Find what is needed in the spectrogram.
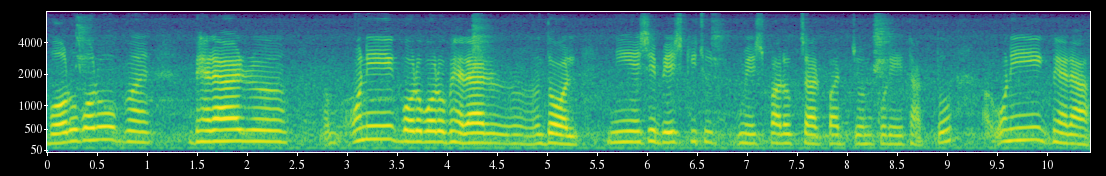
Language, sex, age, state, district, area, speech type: Bengali, female, 45-60, West Bengal, Uttar Dinajpur, urban, spontaneous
